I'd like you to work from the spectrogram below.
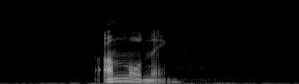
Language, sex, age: Norwegian, male, 30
